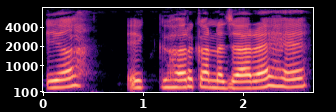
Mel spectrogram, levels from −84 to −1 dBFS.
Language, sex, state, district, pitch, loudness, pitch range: Hindi, female, Jharkhand, Palamu, 255 Hz, -13 LUFS, 245-270 Hz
